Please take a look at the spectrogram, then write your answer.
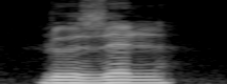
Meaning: zeal
- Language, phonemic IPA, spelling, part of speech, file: French, /zɛl/, zèle, noun, Fr-zèle.ogg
